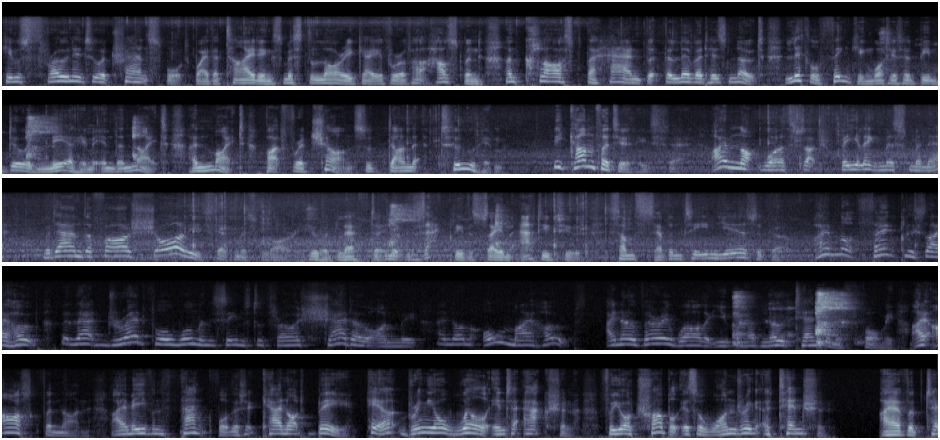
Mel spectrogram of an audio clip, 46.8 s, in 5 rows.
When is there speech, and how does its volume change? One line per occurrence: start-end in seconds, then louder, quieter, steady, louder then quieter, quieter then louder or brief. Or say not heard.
0.0-46.7 quieter then louder.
